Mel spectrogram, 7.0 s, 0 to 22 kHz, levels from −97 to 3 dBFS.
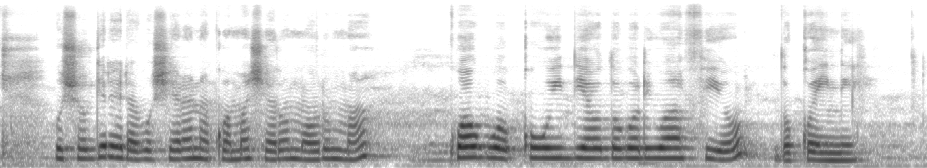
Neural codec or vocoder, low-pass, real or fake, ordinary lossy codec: autoencoder, 48 kHz, 128 numbers a frame, DAC-VAE, trained on Japanese speech; 19.8 kHz; fake; none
